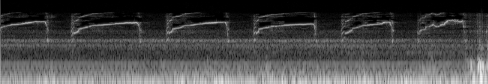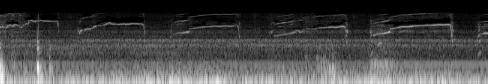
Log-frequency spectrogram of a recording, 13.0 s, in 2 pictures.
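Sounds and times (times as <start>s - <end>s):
bird whistling: 0.0s - 13.0s
wind rumble on microphone: 0.0s - 13.0s.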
